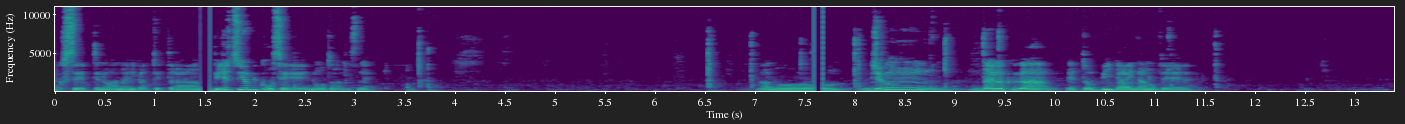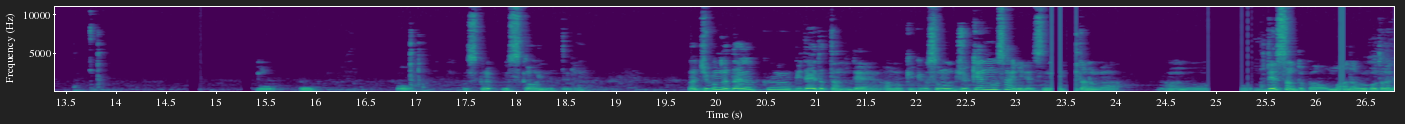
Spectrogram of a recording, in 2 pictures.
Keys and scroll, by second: 8.6 ctrl+w.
